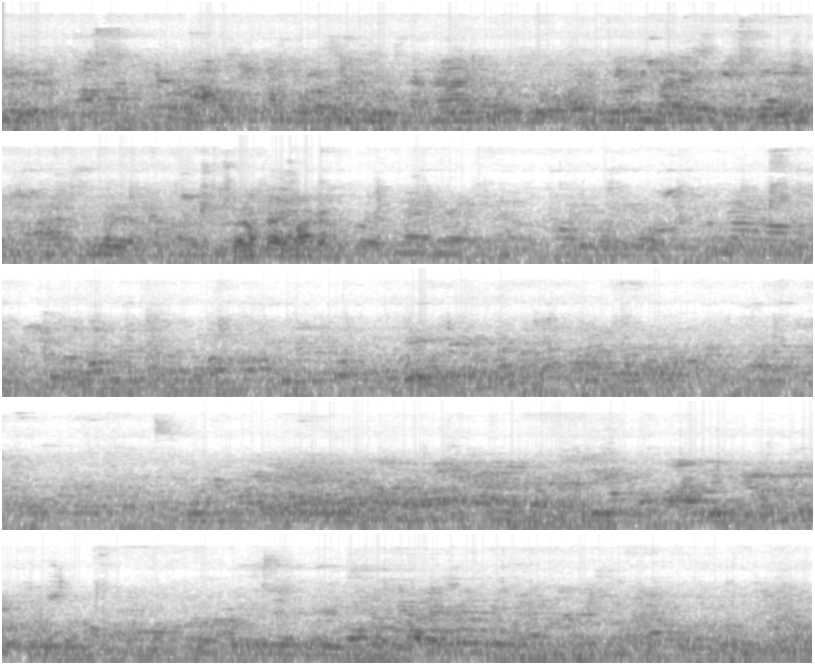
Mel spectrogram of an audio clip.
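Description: People chatter at a distance outdoors.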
